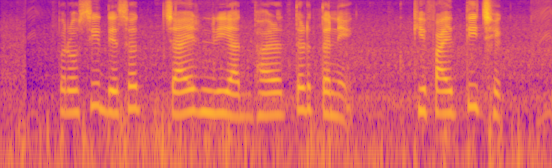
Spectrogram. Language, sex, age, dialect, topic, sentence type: Magahi, female, 25-30, Northeastern/Surjapuri, banking, statement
